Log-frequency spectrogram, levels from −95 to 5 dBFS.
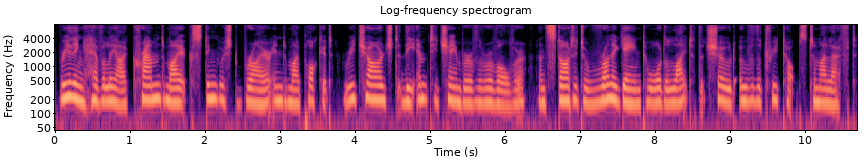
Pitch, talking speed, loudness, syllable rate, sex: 180 Hz, 180 wpm, -22 LUFS, 5.3 syllables/s, female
